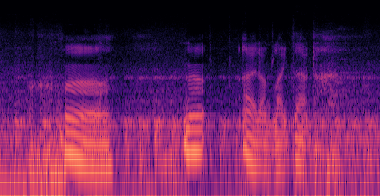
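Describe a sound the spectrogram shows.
A gaming machine plays bright sweeping chimes.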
